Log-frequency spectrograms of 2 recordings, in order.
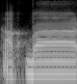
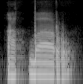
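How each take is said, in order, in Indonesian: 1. Vokal kedua kata itu dibaca panjang. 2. Vokal kedua kata itu dibaca pendek. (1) "Bukan akbar, itu salah" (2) "Akbarnya pendek"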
